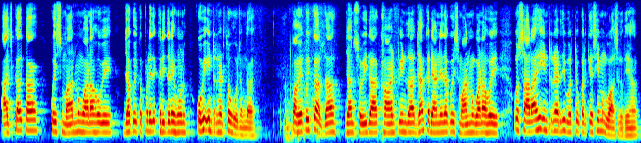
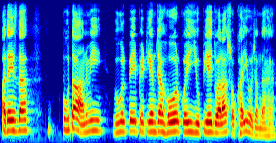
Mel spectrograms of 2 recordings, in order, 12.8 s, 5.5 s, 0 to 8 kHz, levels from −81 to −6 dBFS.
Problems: none marked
